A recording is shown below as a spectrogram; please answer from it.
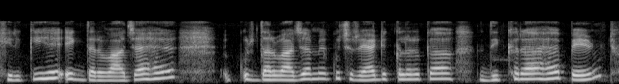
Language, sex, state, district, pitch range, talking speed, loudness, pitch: Hindi, female, Uttarakhand, Tehri Garhwal, 210-260 Hz, 165 wpm, -17 LUFS, 240 Hz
